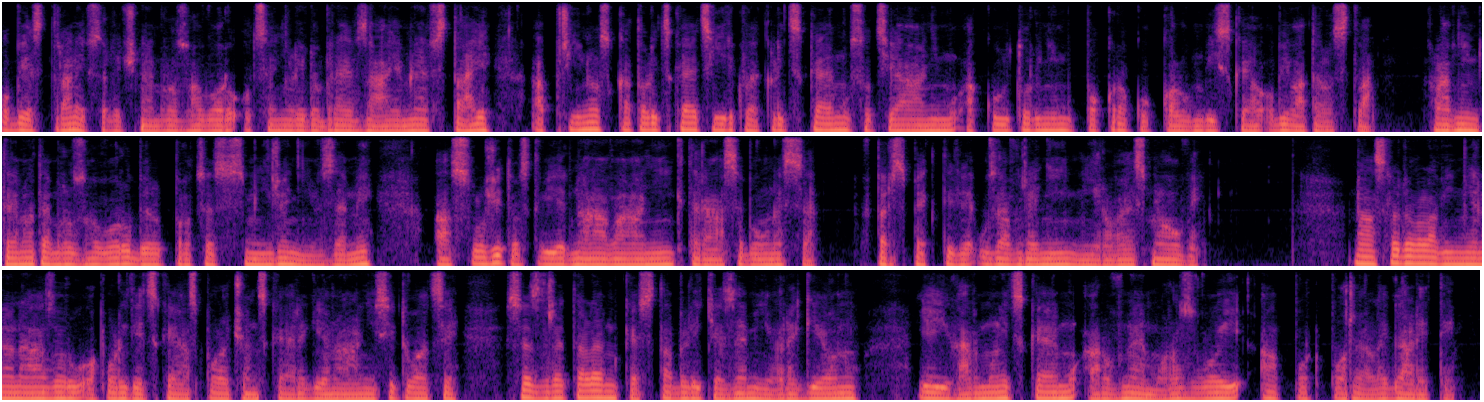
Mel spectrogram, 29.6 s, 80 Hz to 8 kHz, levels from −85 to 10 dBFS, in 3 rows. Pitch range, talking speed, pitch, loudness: 90-105 Hz, 130 wpm, 95 Hz, -21 LUFS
